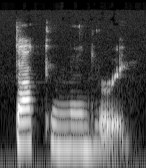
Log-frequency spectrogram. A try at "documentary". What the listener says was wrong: Better.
